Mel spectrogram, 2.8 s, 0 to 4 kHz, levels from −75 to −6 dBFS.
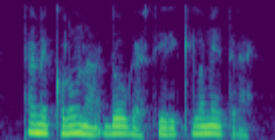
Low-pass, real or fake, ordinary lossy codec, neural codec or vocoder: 3.6 kHz; real; none; none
